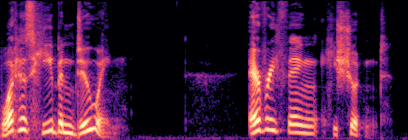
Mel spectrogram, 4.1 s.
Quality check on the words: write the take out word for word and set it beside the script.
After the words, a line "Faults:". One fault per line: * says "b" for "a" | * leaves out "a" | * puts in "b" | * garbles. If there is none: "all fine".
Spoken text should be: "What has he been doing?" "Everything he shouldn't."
"What has he been doing?" "Everything he shouldn't."
Faults:
all fine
